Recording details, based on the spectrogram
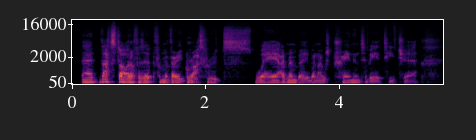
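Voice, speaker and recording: A somewhat breathy man with a northern English accent. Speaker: educator and keynote speaker. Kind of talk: podcast interview. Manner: halting, many repetitions.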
